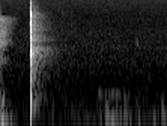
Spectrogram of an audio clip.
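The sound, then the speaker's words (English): One sharp, loud sync hand clap rings out by itself and decays quickly, followed by a second of quiet and then faint, low murmuring voice sounds. “I got to do the clap because I'm in charge.”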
